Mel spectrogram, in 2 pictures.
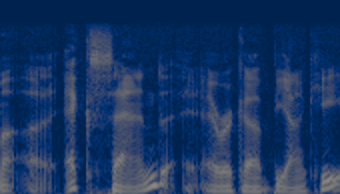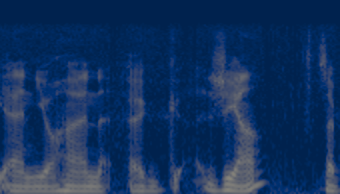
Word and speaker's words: Yoan Gehant: guests are from uh ex-sand erica bianchi and johann gian is that pronounced like that's correct welcome guys thank you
